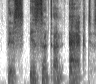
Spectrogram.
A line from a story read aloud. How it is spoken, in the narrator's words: Saffinger whispered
